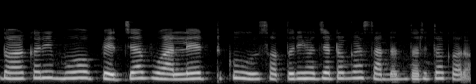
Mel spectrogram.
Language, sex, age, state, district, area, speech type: Odia, female, 18-30, Odisha, Bhadrak, rural, read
